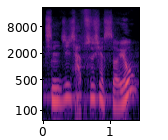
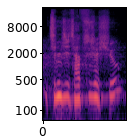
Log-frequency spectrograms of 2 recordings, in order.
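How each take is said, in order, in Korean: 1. 표준 서울말로 하는 말이에요. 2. 충청도 시골 사투리로 하는 말이에요. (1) "서울말을 못 쓰겠더라고요" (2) "저는 이렇게 전화를 합니다"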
